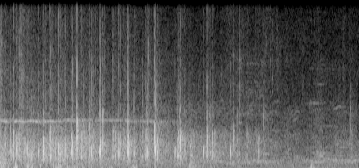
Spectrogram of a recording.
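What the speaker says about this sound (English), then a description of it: "A big applause, please," Graduation ceremony crowd at a college of education giving a big round of applause, dense clapping that starts loud and gradually thins and fades, with some murmuring voices mixed in.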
